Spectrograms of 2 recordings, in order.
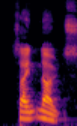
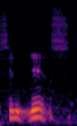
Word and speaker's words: St Neots: St Notes. Excuse you, mate. How do you pronounce St Neots? Is it St Neots?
